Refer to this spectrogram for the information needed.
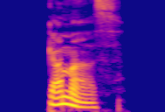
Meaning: plural of Gamma
- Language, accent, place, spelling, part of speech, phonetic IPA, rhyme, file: German, Germany, Berlin, Gammas, noun, [ˈɡamas], -amas, De-Gammas.ogg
